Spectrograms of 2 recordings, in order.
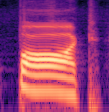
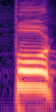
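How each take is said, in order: First: The vowel is an open 'aw' sound. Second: The vowel is a closed 'oh' sound. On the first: The speaker calls it right. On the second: The speaker calls it wrong. "पोट नहीं है"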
